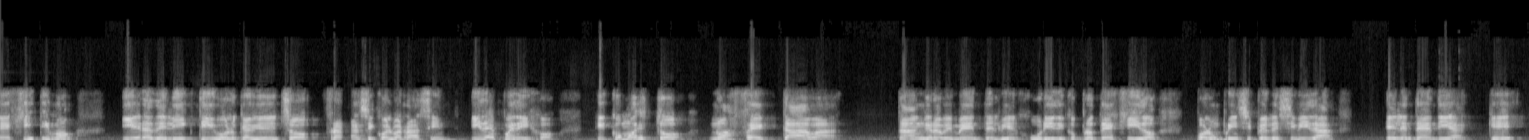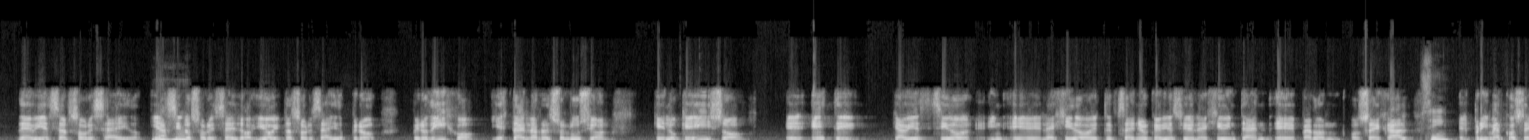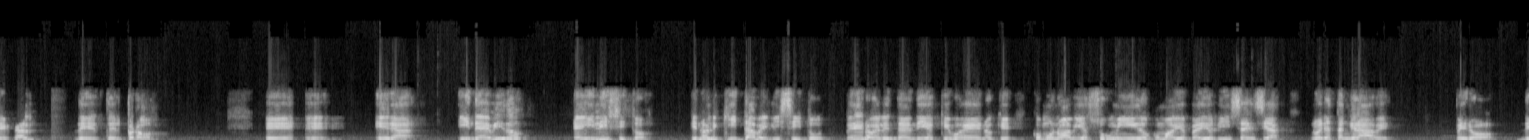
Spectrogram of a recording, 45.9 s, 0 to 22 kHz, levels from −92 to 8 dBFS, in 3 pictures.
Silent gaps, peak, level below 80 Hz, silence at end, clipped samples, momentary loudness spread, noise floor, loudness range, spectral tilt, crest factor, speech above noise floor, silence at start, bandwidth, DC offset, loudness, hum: none; 0 dBFS; -62 dBFS; 0 s; under 0.1%; 7 LU; -56 dBFS; 2 LU; -2.5 dB/octave; 16 dB; 41 dB; 0 s; 13.5 kHz; under 0.1%; -14 LUFS; none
